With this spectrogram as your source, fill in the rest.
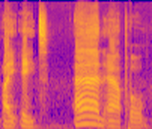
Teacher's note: I can't say schwa, because the stress is on an.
